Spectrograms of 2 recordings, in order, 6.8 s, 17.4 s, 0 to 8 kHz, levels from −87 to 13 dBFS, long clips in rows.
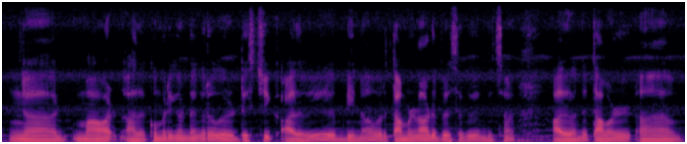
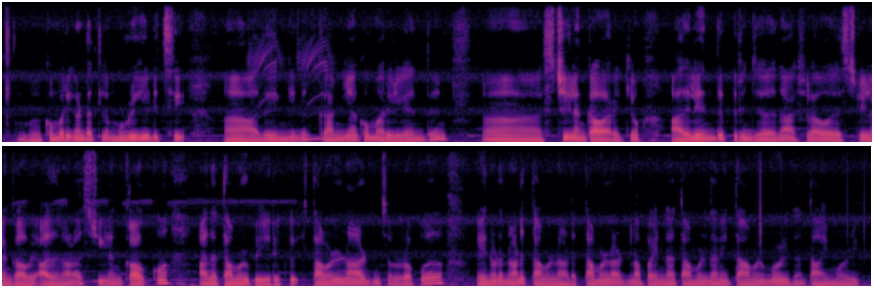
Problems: background sounds at intervals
